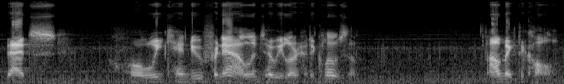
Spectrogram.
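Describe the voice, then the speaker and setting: An actor playing a cold, commanding doctor in a horror audio drama, speaking gravely and deliberately as he manages a cover-up. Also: medium pitch, steady tone, bright, forceful tone, a little hiss or hum, rough recording. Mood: grim resolve. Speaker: lead scientist.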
